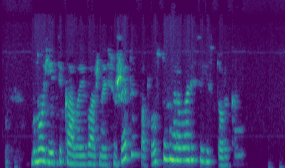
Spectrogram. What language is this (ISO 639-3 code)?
bel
